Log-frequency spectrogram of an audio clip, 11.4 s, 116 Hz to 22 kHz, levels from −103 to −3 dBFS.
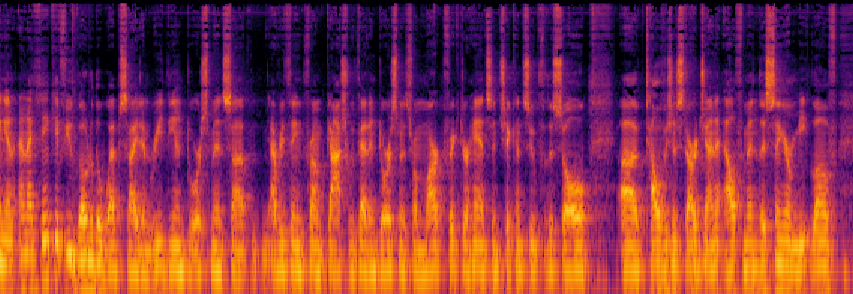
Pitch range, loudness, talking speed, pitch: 90-95 Hz, -25 LUFS, 200 wpm, 90 Hz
